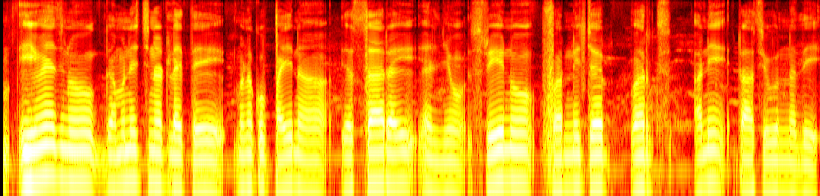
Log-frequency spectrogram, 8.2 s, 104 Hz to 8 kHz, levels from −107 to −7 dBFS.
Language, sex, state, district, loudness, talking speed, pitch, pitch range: Telugu, male, Andhra Pradesh, Sri Satya Sai, -16 LUFS, 115 wpm, 130 Hz, 120-140 Hz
